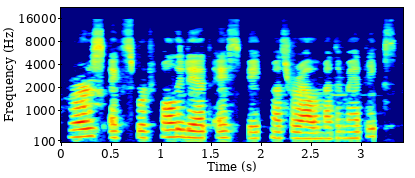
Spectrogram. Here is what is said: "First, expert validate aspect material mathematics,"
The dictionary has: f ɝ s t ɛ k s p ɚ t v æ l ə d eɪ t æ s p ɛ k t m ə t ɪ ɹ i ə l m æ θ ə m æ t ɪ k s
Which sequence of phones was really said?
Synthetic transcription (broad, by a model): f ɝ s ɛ k s p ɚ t f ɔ l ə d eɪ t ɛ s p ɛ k m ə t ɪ ɹ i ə l m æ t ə m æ t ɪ k s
